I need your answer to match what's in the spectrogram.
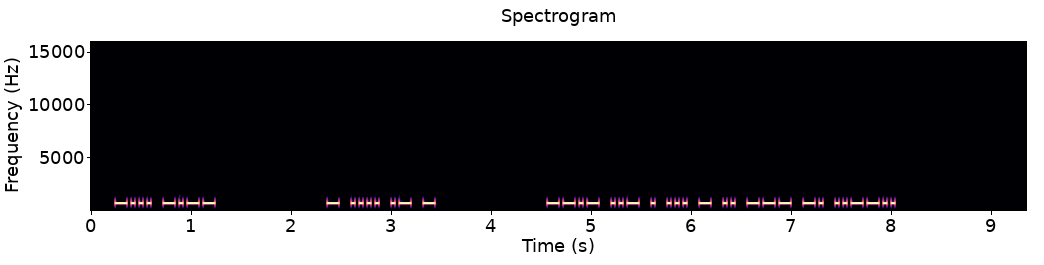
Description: Morse code, heard as a keyed tone, about 30 wpm, 700 Hz. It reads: BY THAT QUESTION?
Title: 4x Word-Spacing - Sentences from Top 400 Words - 30wpm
